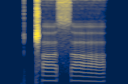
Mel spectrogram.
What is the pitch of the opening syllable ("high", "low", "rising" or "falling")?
high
